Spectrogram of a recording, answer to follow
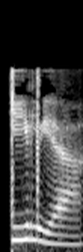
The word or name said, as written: elia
